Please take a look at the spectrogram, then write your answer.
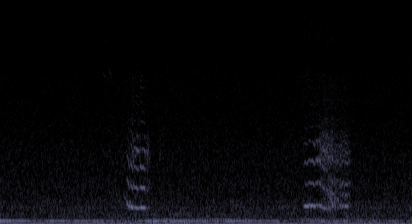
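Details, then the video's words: Ku the cat asleep and snoring: two brief, thin, whistle-like squeaks with stacked overtones, about three and a half seconds apart and timed like breaths, above faint background hiss and a low hum. "いびきかいて寝ているねこ snoring"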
